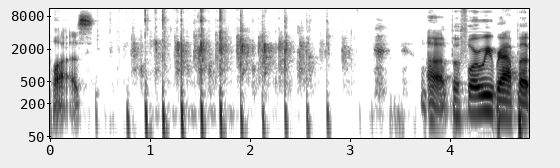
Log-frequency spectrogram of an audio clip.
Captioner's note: applause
